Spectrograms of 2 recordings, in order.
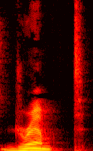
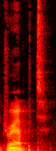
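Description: First: No p sound is heard before the t. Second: A p sound is heard before the t. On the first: "But it's dreamt" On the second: "there's no P in there, but I pronounce it that way"

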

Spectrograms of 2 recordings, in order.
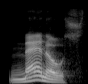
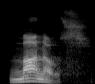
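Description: First: The word is said with an anglicized pronunciation. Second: The word is said with a Spanish pronunciation. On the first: The speaker calls it wrong. "seemingly everyone calls this movie Manos" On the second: The speaker calls it right. "the correct pronunciation is, in fact, Manos"

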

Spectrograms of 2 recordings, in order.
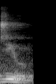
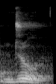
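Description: First: The vowel glides like 'ee-oo'. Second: The vowel is a plain 'oo'. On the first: The speaker calls it wrong. "অনেকে বলি ড্রিউ" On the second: The speaker calls it right. "কিন্তু উচ্চারণটা হবে ড্রু"

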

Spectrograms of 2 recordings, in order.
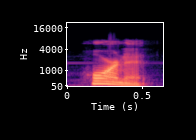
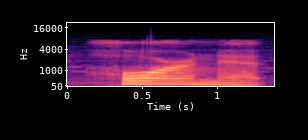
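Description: First: The word is said quickly. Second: The word is said slowly. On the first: "followed by saying it fast again" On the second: "followed by slow one time"

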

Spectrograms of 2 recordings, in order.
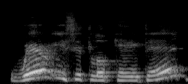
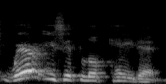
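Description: First: The voice goes up at the end. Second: The voice goes down at the end. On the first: The speaker calls it wrong. "Not where is it located?" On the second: The speaker calls it right. "No, it's where is it located? Why you go down? Because it is a WH question"

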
